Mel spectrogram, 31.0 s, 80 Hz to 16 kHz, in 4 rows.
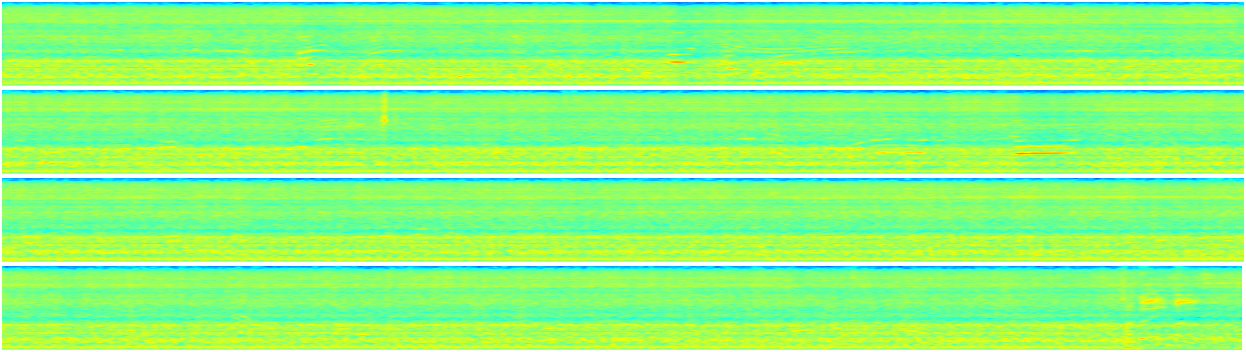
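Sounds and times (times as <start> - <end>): fire truck diesel engine running: 0.0 - 31.0.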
